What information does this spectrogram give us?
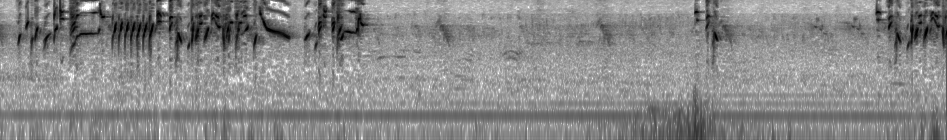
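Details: European goldfinch singing wild: chattering twitters and sharp rising whistles for several seconds, then a quiet stretch with a low rustle, before the song resumes at the end.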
